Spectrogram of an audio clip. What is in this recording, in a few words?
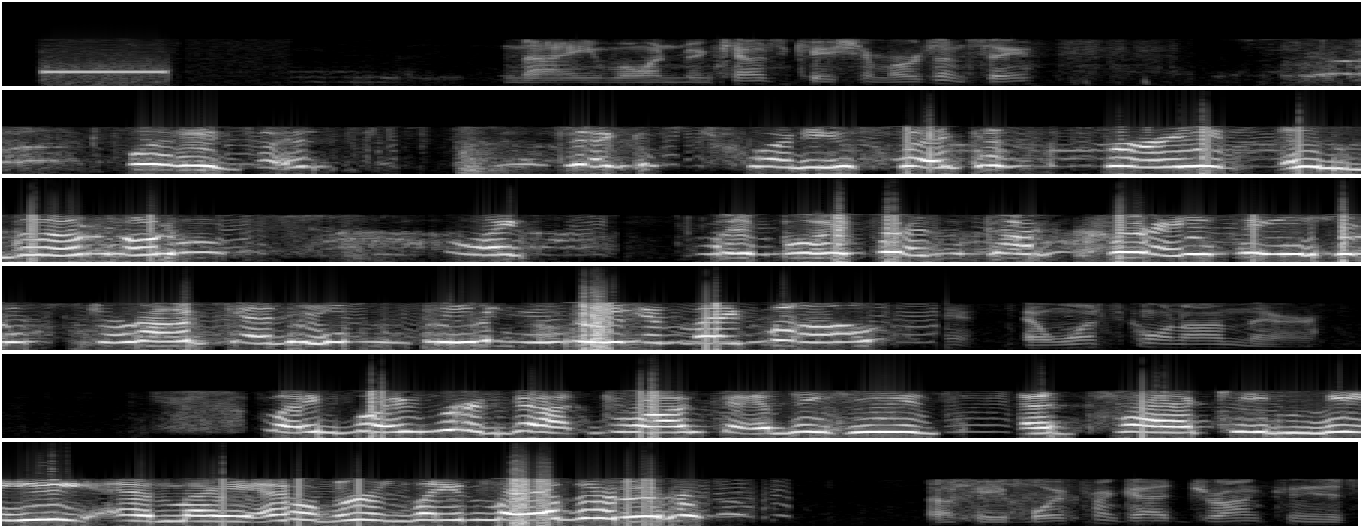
911 Call; Boone PD; six boone cops on leave after shooting knife wielding man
